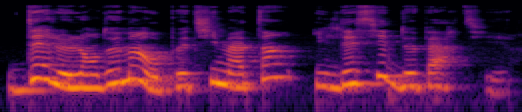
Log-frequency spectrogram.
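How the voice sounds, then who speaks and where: A woman reading a children's picture book aloud with lively, expressive storytelling. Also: on the high side, moderate pace.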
